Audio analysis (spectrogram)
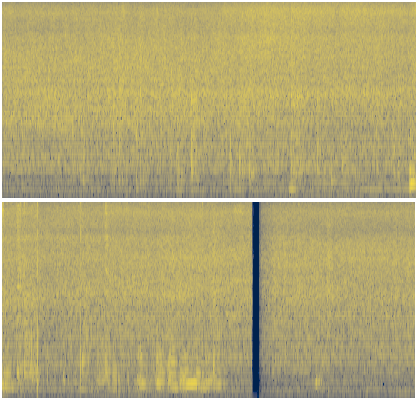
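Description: Cumin, ginger, green chilli and chilli powder fry in a pan with a steady hissing sizzle, joined by stirring and light clatter, while someone talks over it.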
